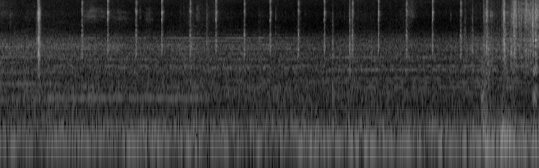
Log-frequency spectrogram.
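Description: A car engine rumbles low and steady from inside the car as it drives.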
